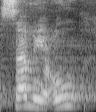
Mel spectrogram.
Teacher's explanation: واو مدہ ہے، اسے بھی ایک الف کے برابر کھینچیں گے۔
